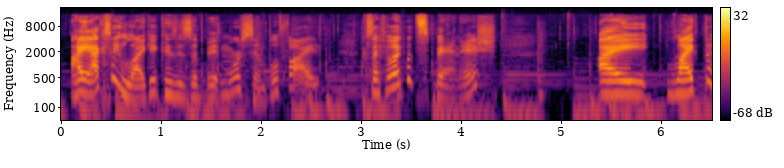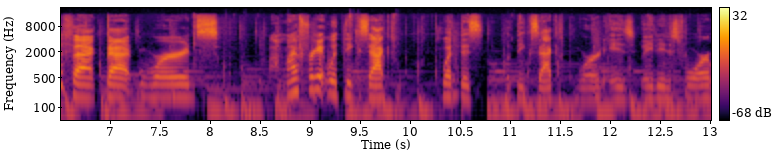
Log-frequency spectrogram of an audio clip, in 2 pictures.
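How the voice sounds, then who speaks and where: A woman's voice: lowish voice, fairly bright tone. A young woman streamer chatting casually with her viewers, thinking aloud with frequent restarts. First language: English. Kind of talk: casual chat reading viewer comments.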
